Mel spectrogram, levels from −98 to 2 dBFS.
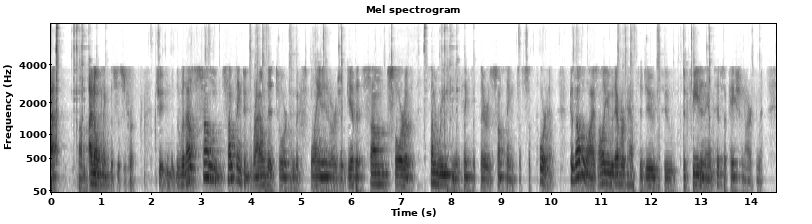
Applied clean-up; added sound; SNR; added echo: neural mask model RNNoise.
